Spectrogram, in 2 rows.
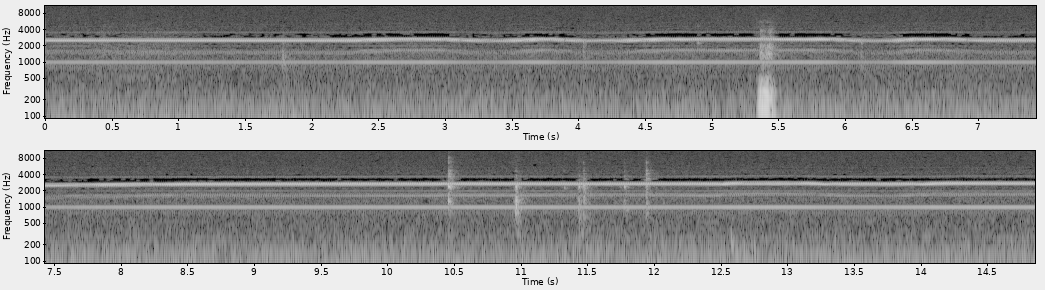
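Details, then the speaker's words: Northern Electric Baby Champ tube radio, IF-frequency (455 kHz) interference test: high thin whistle wavering in pitch over faint hum, garbled; owner guesses an audible IF oscillation heterodyning, garbled by hum intermodulation, three bad capacitors still fitted. "then begin to hear the Hine and that's why the pitch is going up and down up and down it's a Hine you know the distance between the two signals is changing um the reason it's garbled is because there's some inter modulation due to hum coming in the picture too"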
